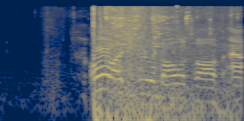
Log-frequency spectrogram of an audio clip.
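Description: A loud explosion booms and crackles nearby.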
